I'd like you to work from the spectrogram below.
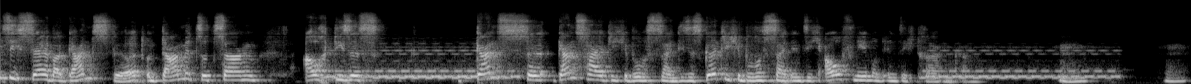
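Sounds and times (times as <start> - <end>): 
speech: 0.0 - 4.0, 4.8 - 9.9
telephone ringing with an electronic warble: 3.2 - 5.3, 9.2 - 11.2.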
